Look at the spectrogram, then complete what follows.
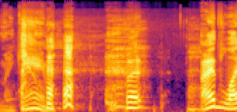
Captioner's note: laughs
